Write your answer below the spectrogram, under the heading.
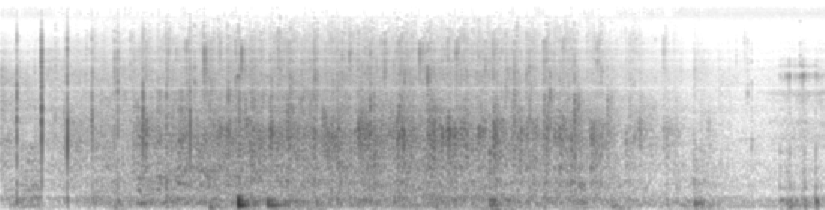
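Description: An audience applauds to welcome a speaker to the stage, a dense patter of many hands clapping at a steady level for several seconds before thinning out and fading toward the end.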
